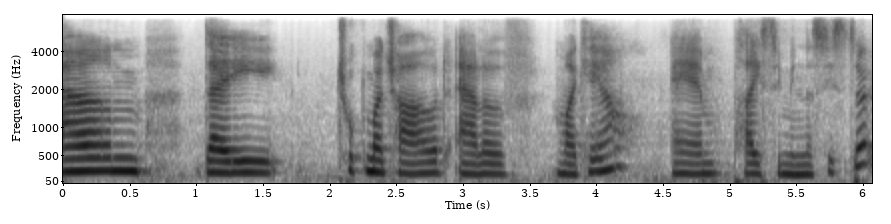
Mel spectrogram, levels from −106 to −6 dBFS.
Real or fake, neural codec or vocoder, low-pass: fake; codec, 16 kHz, 1 kbps, X-Codec, HuBERT features, trained on LibriSpeech; 7.2 kHz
